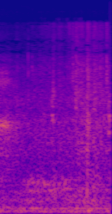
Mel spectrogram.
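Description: Breeder pigeons cooing softly in a loft, a low continuous murmur for a moment with no one speaking.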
